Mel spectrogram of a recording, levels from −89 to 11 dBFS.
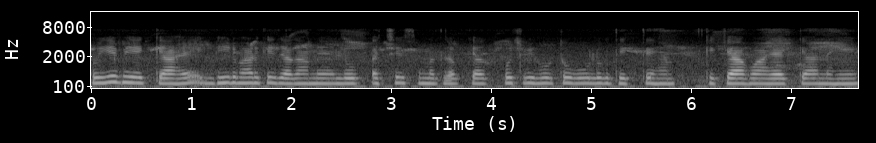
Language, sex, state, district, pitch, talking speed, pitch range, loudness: Hindi, female, Uttar Pradesh, Varanasi, 220 Hz, 220 wpm, 215-235 Hz, -33 LUFS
